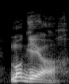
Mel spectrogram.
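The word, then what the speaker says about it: Magyar: Arthur Kenikberg, comment prononce-ton-on le nom du nouveau enfin du futur premier ministre en Hongrie ? Mogor. Mogor. Bon, on va dire Magar parce que il vient d'apparaître dans le spectre médiatique français.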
